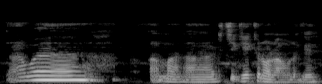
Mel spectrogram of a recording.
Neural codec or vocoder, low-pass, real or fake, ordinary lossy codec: none; 7.2 kHz; real; none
